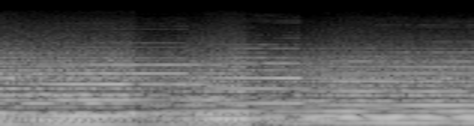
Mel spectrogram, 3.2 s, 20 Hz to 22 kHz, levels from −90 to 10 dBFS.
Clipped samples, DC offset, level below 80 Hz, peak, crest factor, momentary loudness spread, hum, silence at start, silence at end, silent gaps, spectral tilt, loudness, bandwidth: under 0.1%; under 0.1%; -34 dBFS; -8 dBFS; 12 dB; 4 LU; none; 0 s; 0 s; none; -6 dB/octave; -20 LUFS; 12 kHz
